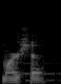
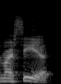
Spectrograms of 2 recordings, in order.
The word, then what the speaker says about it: Marcia: i like i can't believe her name is marsha i'm not going to get over that your name is marcia i hate everything oh euna's laughing at me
